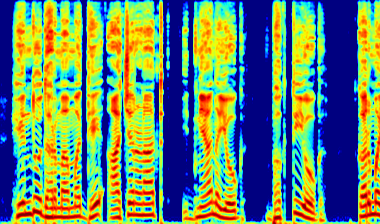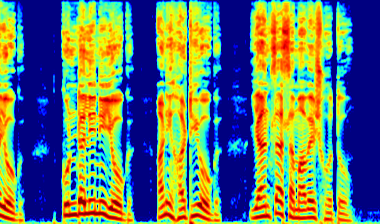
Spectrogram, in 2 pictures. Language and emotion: Marathi, neutral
